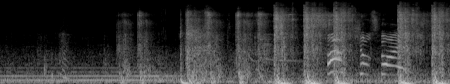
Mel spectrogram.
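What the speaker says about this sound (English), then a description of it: "Shots fired!" Gunfire in the Watch Dogs Legion video game: a burst of loud, close shots after a quiet stretch, several sharp cracks in quick succession with whooshing effects and a shout mixed in.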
